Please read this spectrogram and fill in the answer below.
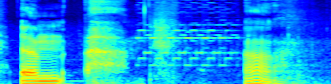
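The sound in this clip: A telephone ringing, a brief electronic trill of steady tones set between bursts of speech, with people talking before and after the ring.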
